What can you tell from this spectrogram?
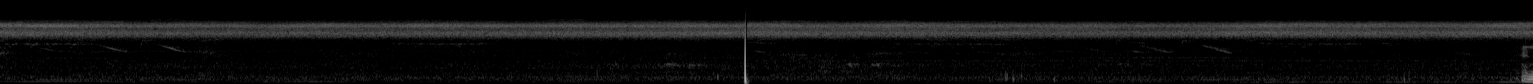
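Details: Seventeen-year cicadas in Northern Kentucky, not especially loud on this property: a constant high-pitched buzzing wall of sound, faint bird chirps underneath, and one sharp click midway.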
